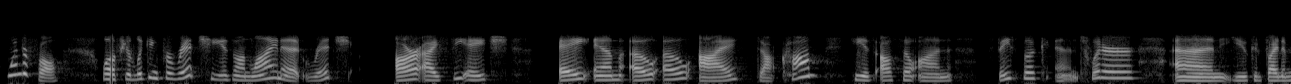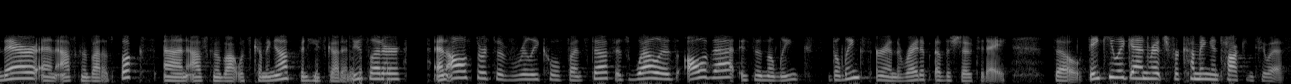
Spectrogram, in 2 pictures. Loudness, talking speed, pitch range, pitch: -30 LUFS, 195 wpm, 185-275 Hz, 215 Hz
